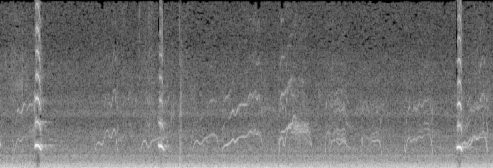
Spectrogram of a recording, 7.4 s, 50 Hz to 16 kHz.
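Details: Nest of ospreys on Hog Island, 7 June 2017, three chicks fed on a delivered fish: a series of arched, rising-falling whistled peeps, broken by three loud sharp chirps, with a constant low hum.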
